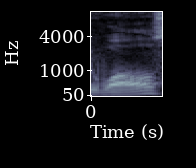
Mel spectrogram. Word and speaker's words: Wahls: Google Ted X Terry walls I'm sure that will come right up again her last name is spelled w a LS not the uh not like running your head through brick walls moving right along next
